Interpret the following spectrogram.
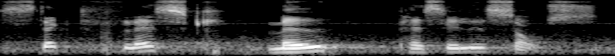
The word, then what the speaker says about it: stegt flæsk med persillesauce: So this dish is stegt flæsk med persillesauce. That's what the dish is called, and it just means belly pork with parsley sauce. So the pronunciation? So pronunciation stegt flæsk med persillesauce.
